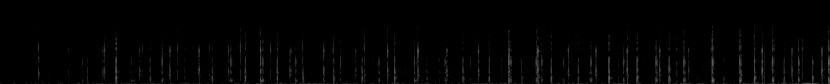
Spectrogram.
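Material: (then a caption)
Cardboard. Long nails quickly tap and scratch the flat printed cardboard card on the back of a scissors blister package. The result is a dense, quiet run of sharp, dry clicks with no ring, mixed with soft scratchy rasps that continue for about eight seconds.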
